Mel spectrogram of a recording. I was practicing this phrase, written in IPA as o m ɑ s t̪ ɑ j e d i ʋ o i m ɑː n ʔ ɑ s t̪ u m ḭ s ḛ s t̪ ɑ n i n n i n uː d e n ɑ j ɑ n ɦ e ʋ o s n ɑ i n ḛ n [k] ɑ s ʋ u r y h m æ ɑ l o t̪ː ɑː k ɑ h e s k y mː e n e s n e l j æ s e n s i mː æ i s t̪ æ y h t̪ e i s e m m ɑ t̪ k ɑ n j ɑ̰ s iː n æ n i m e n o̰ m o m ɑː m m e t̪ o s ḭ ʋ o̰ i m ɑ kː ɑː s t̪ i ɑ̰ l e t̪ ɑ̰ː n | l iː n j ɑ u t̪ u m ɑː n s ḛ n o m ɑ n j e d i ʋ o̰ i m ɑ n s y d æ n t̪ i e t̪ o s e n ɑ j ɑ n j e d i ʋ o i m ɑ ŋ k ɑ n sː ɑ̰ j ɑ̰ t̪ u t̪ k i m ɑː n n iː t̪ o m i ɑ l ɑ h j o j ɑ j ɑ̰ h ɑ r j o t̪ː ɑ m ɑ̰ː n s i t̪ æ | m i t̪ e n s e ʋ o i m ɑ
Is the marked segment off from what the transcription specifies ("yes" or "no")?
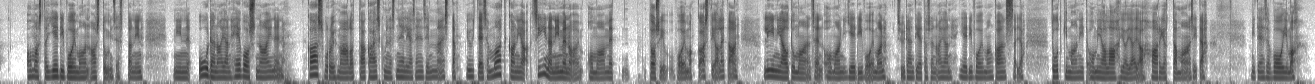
no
